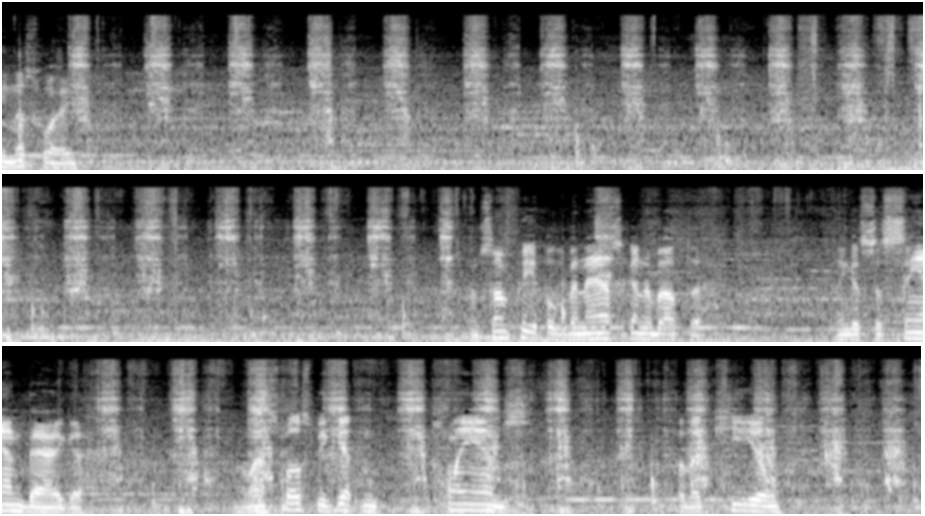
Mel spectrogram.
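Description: A hand plane shaves thin curls off wood in quick, repeated strokes.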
